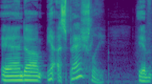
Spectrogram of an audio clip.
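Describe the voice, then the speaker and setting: Someone talks at a very slow pace in a Southern US accent. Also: man. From US South (Mississippi). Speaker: vlogger. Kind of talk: opinion rant to camera. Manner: animated.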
